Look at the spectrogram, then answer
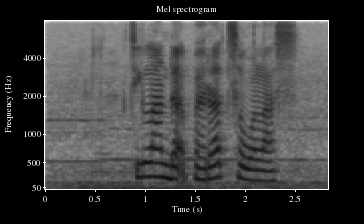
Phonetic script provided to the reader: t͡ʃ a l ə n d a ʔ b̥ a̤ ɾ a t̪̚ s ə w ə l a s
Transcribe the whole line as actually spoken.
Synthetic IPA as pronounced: t͡ʃ i l a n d a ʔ b̥ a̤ ɾ a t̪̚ s ə w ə l a s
